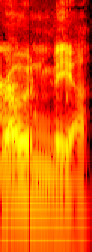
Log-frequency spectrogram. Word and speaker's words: Rohan Miah: I'm sorry, I've been pronouncing it with a hard H as well this whole time. All I've right, been go- yeah, I've been going Rohan. I think I said Maya as well at the start. So there you go.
